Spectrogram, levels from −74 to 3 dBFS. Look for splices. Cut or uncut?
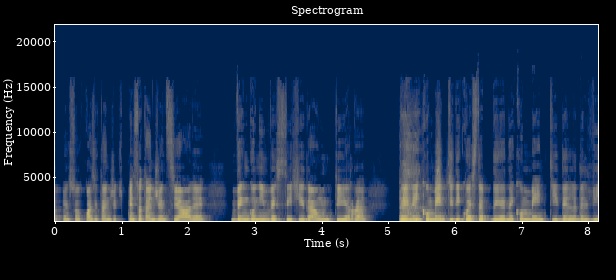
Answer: uncut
